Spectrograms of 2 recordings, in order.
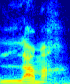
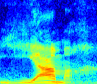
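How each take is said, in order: First: The word begins with a plain L sound. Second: The word begins with a Y-like sound. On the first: This is how English speakers say it. The speaker calls it wrong. "in English you say llama" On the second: This is how Spanish speakers say it. The speaker calls it right. "the pronunciation for this for this letter is eye. We say llama"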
